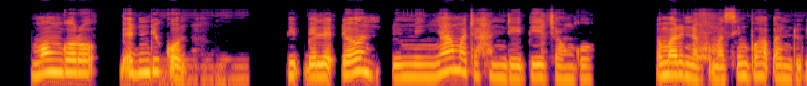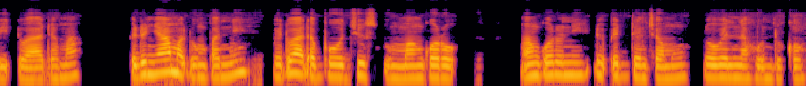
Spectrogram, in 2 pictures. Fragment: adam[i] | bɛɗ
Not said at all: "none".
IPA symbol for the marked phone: a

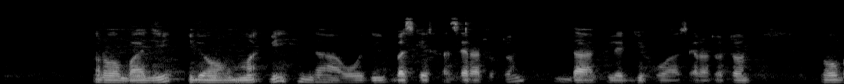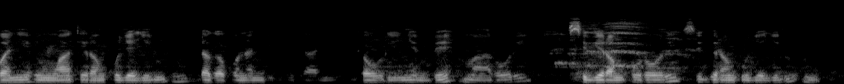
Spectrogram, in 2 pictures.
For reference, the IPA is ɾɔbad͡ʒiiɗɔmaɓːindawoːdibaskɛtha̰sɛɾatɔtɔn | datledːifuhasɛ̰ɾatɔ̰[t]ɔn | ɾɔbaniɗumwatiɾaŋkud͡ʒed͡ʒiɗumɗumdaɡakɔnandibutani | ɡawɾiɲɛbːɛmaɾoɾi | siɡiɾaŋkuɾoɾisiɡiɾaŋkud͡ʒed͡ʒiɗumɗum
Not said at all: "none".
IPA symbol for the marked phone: t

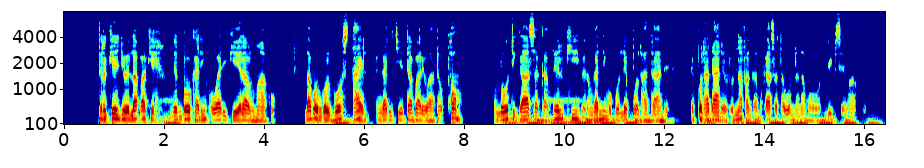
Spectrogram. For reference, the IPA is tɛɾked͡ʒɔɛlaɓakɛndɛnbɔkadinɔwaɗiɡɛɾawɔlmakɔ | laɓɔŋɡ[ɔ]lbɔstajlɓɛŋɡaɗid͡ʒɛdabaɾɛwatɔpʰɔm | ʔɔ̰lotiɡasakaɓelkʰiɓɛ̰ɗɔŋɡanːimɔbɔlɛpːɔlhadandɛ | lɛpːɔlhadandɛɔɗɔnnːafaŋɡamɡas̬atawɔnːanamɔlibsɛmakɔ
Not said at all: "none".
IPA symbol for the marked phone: ɔ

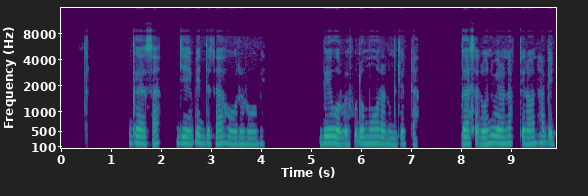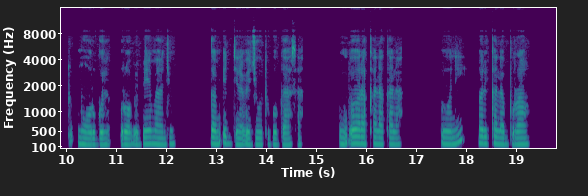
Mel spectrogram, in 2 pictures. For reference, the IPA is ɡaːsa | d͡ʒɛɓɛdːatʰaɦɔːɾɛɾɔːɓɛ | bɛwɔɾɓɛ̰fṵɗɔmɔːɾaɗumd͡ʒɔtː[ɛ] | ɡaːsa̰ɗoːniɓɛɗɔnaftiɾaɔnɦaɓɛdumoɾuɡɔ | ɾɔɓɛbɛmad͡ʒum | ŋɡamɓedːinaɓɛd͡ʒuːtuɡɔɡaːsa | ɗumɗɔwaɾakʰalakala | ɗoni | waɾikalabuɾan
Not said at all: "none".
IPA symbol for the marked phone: a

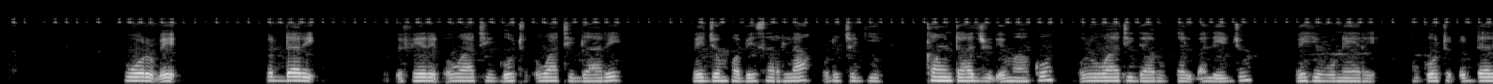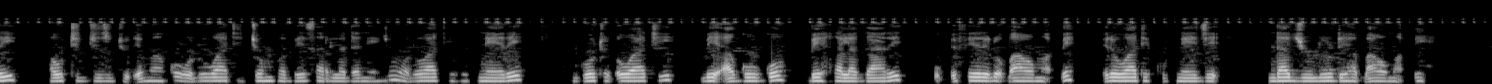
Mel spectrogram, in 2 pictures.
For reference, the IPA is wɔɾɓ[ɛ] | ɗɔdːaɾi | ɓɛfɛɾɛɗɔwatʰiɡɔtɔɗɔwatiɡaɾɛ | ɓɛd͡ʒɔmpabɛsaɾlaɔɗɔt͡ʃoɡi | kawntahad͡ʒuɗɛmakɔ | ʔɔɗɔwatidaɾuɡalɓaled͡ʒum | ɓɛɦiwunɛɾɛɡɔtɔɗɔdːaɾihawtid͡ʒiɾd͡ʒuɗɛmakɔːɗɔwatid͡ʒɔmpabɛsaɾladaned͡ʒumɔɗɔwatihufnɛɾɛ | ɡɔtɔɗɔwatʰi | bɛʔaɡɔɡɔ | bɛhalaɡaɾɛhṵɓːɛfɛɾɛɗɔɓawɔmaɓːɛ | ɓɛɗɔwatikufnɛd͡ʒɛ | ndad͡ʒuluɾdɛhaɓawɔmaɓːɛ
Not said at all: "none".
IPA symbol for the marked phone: ɛ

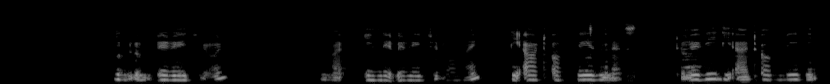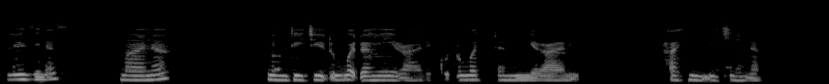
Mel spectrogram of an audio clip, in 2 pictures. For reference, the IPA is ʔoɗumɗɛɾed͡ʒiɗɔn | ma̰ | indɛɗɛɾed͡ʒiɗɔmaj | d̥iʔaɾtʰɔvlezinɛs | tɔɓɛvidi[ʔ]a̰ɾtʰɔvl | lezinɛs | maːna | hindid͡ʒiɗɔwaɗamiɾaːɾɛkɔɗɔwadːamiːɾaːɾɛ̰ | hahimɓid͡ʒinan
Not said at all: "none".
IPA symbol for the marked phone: ʔ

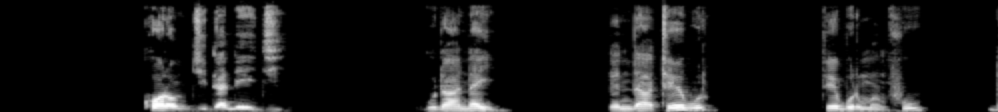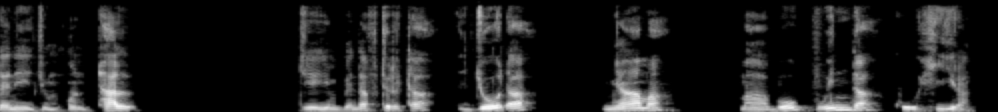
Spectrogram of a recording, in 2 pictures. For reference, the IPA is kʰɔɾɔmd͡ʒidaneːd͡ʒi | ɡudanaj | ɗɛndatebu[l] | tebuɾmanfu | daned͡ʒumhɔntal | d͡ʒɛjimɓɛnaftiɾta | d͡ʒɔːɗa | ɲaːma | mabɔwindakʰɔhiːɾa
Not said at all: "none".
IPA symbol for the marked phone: ɾ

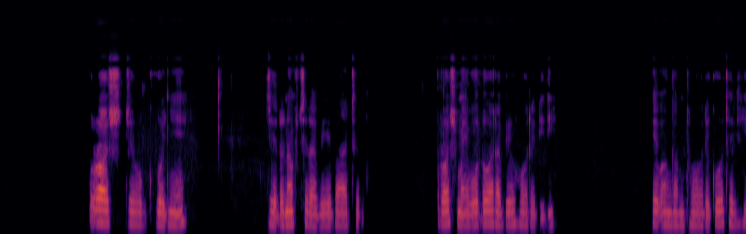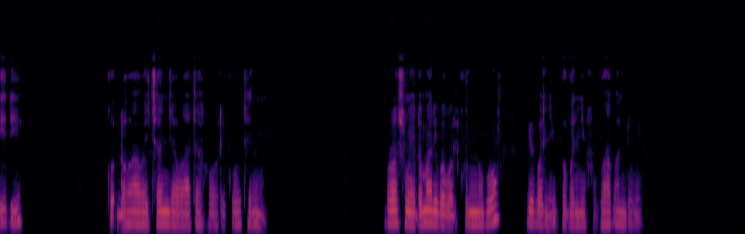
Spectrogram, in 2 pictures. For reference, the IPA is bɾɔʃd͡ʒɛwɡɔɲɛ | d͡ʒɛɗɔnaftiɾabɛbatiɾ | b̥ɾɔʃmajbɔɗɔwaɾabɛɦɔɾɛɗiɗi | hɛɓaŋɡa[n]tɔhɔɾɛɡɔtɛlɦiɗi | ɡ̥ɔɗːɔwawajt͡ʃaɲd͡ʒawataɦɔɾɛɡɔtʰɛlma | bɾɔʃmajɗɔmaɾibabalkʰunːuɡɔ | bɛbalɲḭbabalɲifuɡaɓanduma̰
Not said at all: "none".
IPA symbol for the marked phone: m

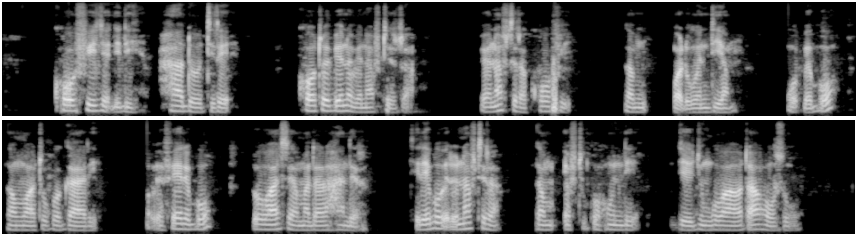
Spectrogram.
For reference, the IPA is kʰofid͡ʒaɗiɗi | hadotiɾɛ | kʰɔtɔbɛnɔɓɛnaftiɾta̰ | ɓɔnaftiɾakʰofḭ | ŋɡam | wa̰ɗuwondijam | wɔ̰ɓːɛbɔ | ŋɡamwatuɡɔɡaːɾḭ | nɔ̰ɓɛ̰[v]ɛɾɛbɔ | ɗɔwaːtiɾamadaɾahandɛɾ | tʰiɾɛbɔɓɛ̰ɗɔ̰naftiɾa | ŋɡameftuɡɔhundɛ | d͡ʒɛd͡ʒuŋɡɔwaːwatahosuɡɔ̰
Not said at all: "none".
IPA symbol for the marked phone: f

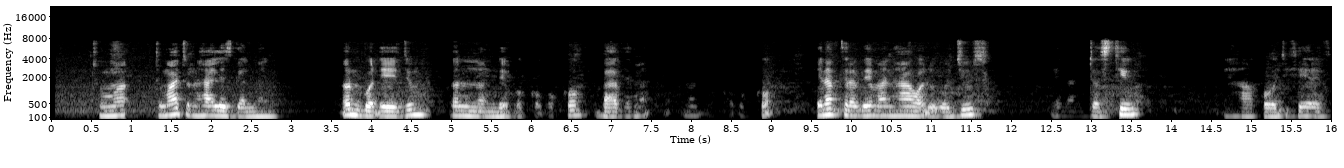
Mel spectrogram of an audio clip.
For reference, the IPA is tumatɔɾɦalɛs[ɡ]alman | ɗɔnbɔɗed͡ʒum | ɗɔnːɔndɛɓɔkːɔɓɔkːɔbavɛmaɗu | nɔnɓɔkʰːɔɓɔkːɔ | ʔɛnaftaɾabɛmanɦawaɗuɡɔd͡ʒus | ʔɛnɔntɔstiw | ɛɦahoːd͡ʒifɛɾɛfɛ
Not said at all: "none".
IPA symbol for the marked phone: ɡ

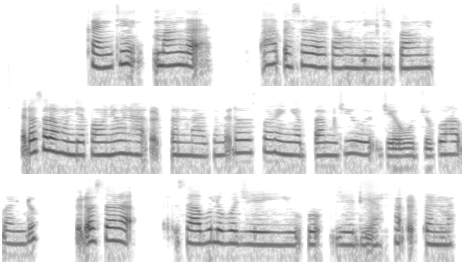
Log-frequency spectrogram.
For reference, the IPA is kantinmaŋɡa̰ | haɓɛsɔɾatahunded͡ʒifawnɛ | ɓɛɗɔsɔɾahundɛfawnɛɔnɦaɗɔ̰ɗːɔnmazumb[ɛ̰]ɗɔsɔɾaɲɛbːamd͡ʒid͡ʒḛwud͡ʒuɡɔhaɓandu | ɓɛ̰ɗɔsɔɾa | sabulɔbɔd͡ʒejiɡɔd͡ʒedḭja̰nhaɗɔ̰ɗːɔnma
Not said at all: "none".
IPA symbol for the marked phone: ɛ̰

